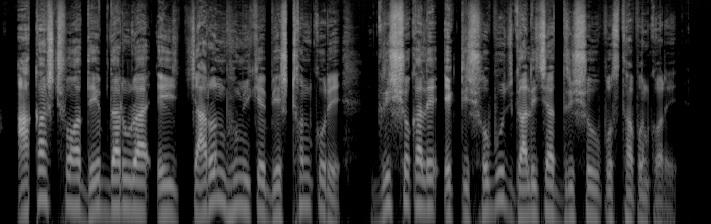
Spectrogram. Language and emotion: Bengali, neutral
